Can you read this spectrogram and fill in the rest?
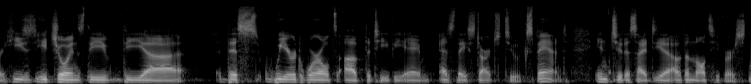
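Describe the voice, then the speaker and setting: A man presenting an informal lecture to an audience, explaining ideas and posing rhetorical questions as he goes. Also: medium pitch. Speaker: presenter giving a talk on podcast world-building.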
